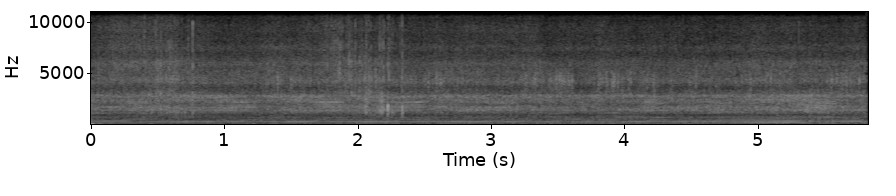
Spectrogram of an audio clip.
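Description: A small watercraft's engine running steadily at speed, its pitch wavering slightly, over the rushing hiss of spray and wind. A sharp knock comes right at the start, with a smaller one about two seconds in.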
